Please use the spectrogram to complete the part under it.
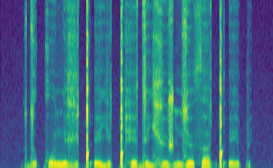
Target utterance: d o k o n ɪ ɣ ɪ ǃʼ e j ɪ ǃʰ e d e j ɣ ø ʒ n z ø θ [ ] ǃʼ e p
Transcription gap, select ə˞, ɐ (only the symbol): ɐ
